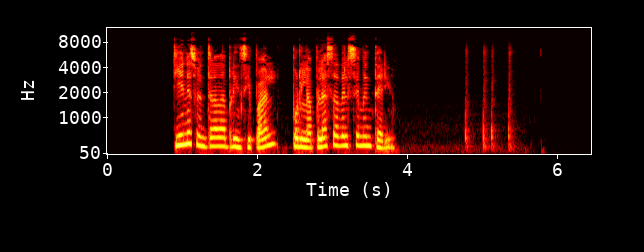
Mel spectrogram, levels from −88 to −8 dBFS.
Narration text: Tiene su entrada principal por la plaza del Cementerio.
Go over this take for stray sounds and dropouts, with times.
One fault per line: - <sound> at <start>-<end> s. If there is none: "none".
- thud at 4.8-5.5 s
